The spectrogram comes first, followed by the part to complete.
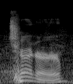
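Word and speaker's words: Toerner: right no no matter what happens that's Justin Turner spelled t o e n r but pronounced Turner and he was a 28th round selection in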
